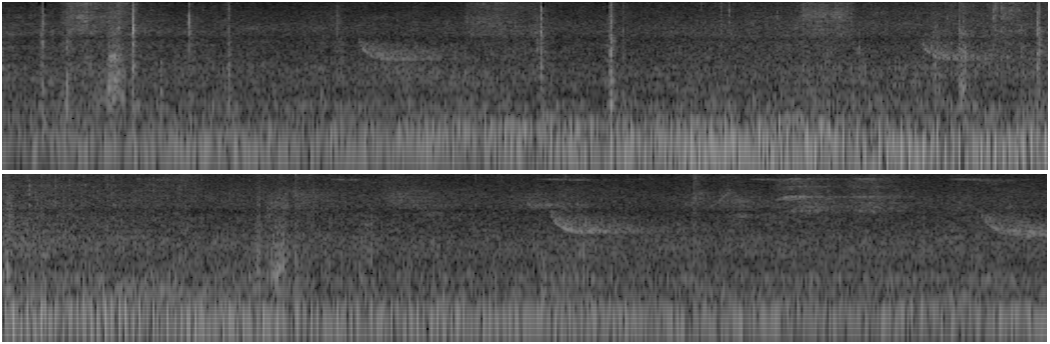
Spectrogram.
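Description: Outdoor ambience: a steady low rumble, with a short high sliding call about every four seconds, four times in all, and a few faint clicks.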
